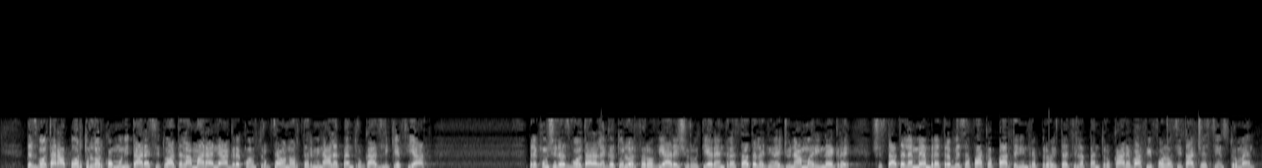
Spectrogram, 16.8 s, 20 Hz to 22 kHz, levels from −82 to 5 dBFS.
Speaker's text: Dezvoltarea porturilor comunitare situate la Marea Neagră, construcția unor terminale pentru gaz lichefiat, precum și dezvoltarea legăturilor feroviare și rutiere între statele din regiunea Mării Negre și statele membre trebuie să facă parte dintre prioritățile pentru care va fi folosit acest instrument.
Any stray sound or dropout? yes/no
no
